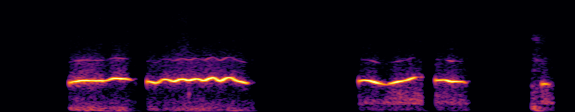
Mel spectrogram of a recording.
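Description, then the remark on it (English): Someone whistles a short tune, a few clear wavering phrases separated by brief pauses, ending on a quick final note, with no talking. “Whistling wonderful.”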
